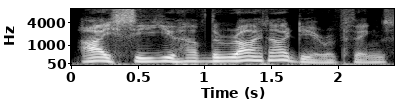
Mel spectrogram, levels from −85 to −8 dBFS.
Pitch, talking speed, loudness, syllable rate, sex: 125 Hz, 225 wpm, -18 LUFS, 4.4 syllables/s, male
